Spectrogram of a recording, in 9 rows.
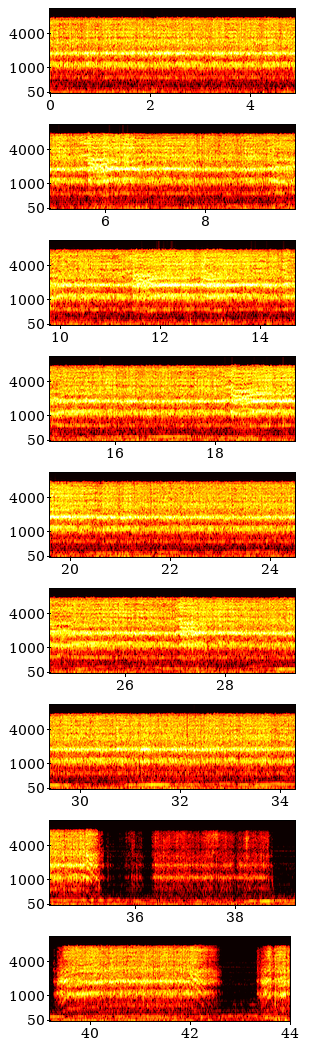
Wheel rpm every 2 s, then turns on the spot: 160, 160, 160, 160, 160, 160, 160, 160, 160, 160, 160, 160, 160, 160, 160, 160, 160, 90, 20, 30, 150, 50.
36-38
